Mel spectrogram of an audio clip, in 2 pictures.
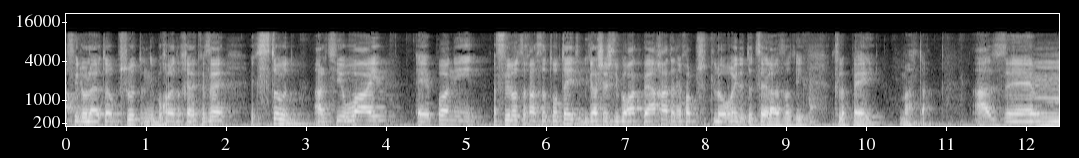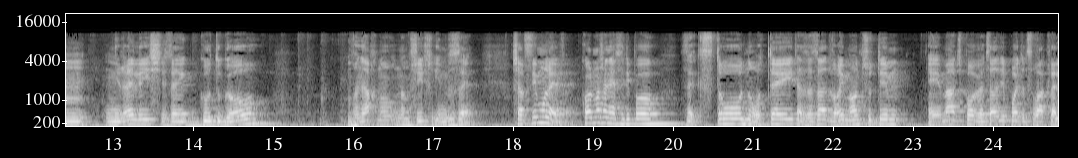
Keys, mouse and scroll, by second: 1.1 e, 3.6 ctrl+Tab, 7.5 g, 13.9 ctrl+Tab, 14.8 g, 15.6 Tab, 23.1 a.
